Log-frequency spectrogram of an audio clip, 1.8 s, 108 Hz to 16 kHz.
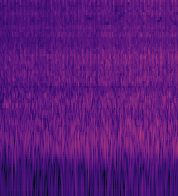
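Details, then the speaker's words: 1996 Geo Tracker idling after the old free-spinning radiator fan clutch was replaced to cure overheating at idle: even idle under a strong steady rush of fan air, no rattles; fixed, blowing twice as much air. "oh it's fixed just blowing twice as much air at idle twice as much air"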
